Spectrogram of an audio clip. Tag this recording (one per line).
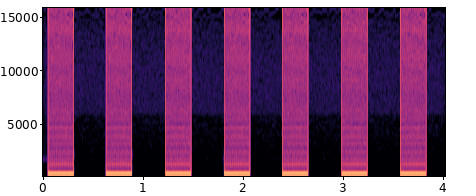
busy
occupied
cellphone
phone
telephone
ton
dial
reserved
freizeichen
dialtone
besetzt
hand
moblie
telefon
mobilephone
note
tone
mobile-phone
